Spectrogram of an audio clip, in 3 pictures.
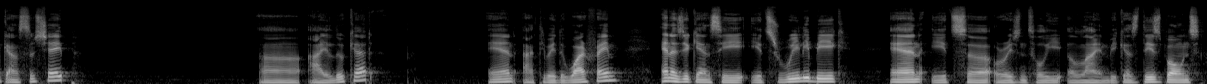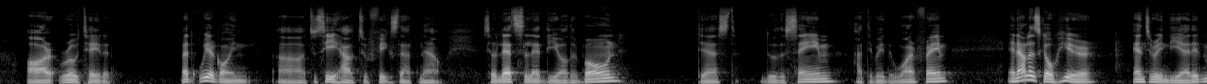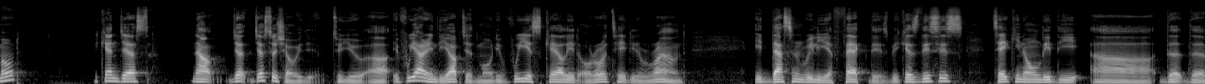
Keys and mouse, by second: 19.3 click, 30.4 r.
